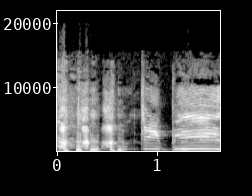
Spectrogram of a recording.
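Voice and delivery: high, slow laughing echo; laughing nickname. Pretend. [name] echoing the aunt's nickname, high slow laughing. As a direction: stretch it out through laughter.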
